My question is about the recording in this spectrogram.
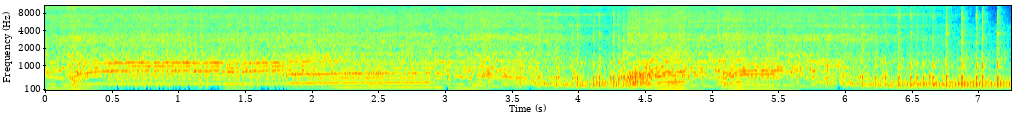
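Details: Echo CS-330T top-handle chainsaw that had not run in years, test run after a carb inspection: revs up to a cleaner note but the pitch wavers and dips unevenly; old gas suspected; rough running.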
